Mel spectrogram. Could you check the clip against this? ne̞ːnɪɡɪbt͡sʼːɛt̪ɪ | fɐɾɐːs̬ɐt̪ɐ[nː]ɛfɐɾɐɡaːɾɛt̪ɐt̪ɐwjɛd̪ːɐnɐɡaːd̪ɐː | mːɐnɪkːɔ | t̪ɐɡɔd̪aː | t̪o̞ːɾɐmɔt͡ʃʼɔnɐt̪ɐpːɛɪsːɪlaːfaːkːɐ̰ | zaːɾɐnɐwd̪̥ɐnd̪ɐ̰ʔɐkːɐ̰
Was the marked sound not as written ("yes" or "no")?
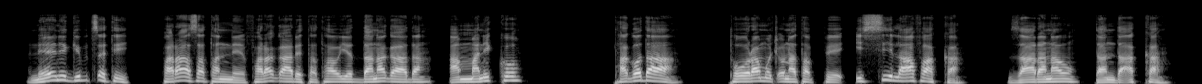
no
